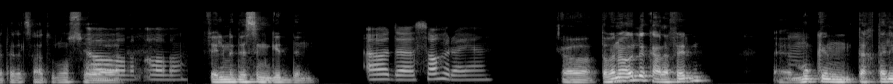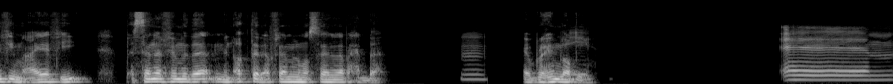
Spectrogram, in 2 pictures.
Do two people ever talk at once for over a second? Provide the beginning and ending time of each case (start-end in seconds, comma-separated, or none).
none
